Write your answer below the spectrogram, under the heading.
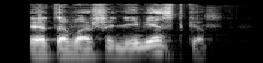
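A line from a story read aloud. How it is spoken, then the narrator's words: Plain question. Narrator (Russian): спросил ее Карелла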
